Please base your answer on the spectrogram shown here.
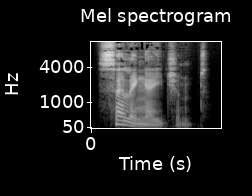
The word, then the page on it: selling agent: British English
